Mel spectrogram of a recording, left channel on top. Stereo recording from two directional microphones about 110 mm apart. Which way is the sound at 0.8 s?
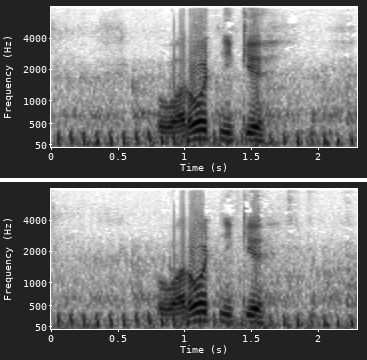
20° left (ahead or behind).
